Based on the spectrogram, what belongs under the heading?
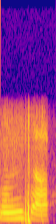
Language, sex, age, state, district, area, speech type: Nepali, female, 18-30, West Bengal, Kalimpong, rural, conversation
